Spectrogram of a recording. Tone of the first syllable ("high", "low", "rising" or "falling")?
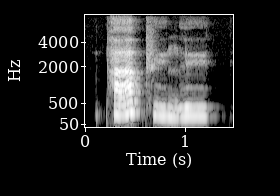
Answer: rising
